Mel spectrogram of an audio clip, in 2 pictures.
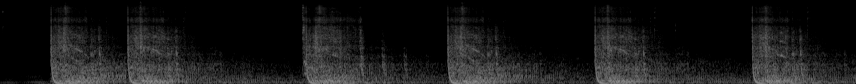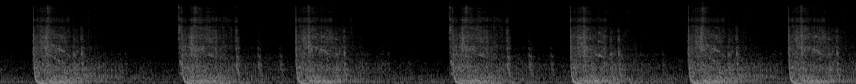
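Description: Sniper rifle quickscope shots in the Generation Zero video game, about a dozen loud sharp reports at an even pace roughly every one and a half seconds, each followed by a short mechanical tail.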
